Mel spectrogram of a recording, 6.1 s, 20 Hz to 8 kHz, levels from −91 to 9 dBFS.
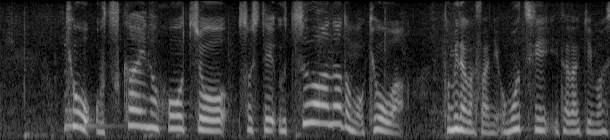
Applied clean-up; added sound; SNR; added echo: none; Bowed string instrument; 15 dB; none.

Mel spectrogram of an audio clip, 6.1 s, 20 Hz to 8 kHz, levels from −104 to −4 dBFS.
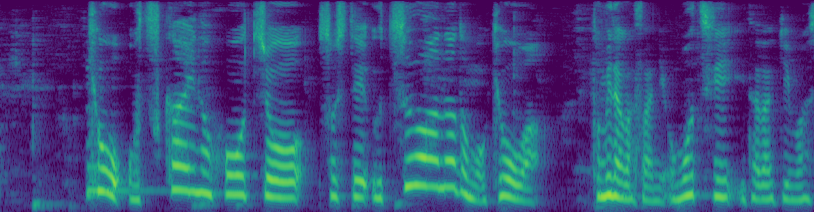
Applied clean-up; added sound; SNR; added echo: classical method log-MMSE.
